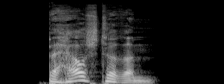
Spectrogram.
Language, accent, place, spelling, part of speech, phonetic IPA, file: German, Germany, Berlin, beherrschterem, adjective, [bəˈhɛʁʃtəʁəm], De-beherrschterem.ogg
- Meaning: strong dative masculine/neuter singular comparative degree of beherrscht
